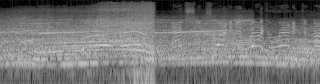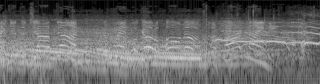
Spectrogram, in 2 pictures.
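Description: Alcohol funny car making a drag racing pass at an IHRA national event, a loud roaring engine at the start that gives way to a continuous race-track din beneath steady announcer commentary.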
